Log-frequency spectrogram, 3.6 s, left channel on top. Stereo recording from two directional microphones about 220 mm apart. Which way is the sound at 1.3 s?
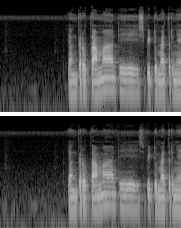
20° left (ahead or behind).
